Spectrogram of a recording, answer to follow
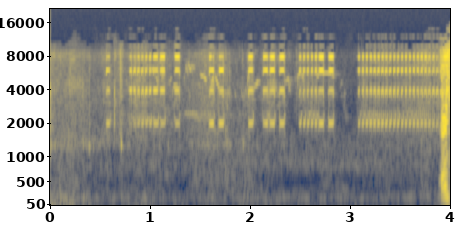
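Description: Metal-detecting pinpointer probe giving short, irregular high-pitched beeps as it is worked through the soil in the hole. Near the end it goes to a continuous pulsing tone as its tip reaches a buried coin.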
